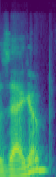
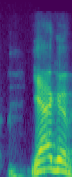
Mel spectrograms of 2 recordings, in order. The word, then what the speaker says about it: Yagub: friend of mine now, Zagub. Am I saying his name right? I'm terrible today at pronouncing people's names. So. Yeah, Yagub. Yagub, that's it.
